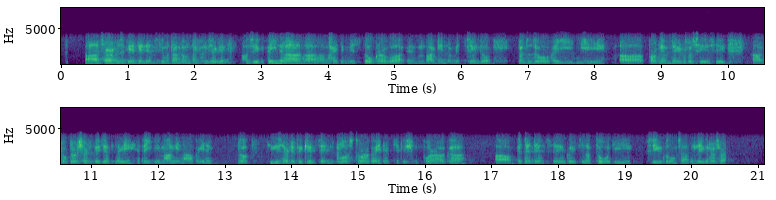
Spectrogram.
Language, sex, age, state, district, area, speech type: Manipuri, male, 30-45, Manipur, Imphal West, urban, conversation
